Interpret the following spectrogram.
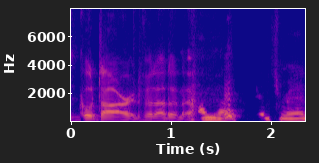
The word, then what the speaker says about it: Godard: a zoo Goddard one you pronounce his name Goddard I've always heard it as Godard but I don't know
